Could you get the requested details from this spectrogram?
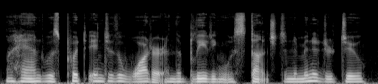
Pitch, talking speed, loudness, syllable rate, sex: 125 Hz, 270 wpm, -18 LUFS, 6.4 syllables/s, female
